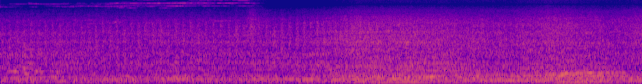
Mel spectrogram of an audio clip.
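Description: City street traffic noise with a truck's engine running; its low engine note grows louder in the second half.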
